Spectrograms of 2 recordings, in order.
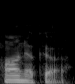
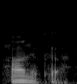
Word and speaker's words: Hanukkah: um separated as before and hanukkah emphasize the first note i've got a tenuto marking over it and the second syllable should be the vowel as in book hanukkah book hanukkah with your corners of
